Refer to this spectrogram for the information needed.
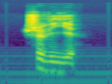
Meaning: plural of cheville
- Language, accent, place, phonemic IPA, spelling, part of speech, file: French, France, Lyon, /ʃə.vij/, chevilles, noun, LL-Q150 (fra)-chevilles.wav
